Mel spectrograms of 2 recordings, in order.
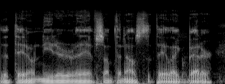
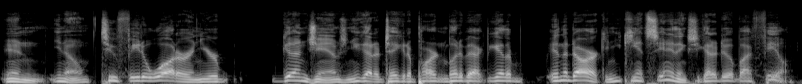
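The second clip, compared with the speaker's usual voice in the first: imitated Southern veteran, pitched up; thick Southern accent; 8 semitones higher than usual. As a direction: explain it in a Southern twang. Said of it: "it's this very thick Southern accent".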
